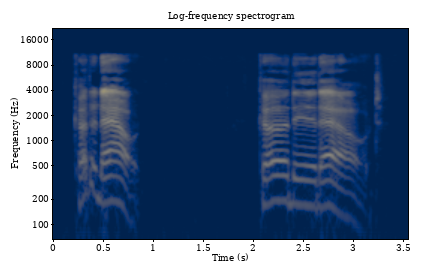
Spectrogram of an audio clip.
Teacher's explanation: So notice that T is going to sound more like a D sound in American English.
